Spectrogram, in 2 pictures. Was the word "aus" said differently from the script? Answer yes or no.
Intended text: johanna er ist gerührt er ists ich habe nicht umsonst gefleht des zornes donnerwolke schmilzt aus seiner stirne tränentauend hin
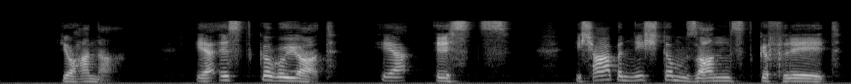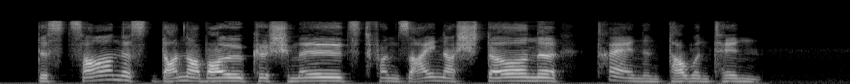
yes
